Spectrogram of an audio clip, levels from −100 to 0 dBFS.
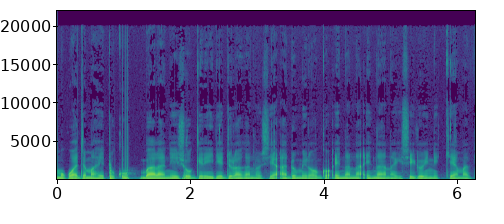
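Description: From 0.86 to 1.09 s a gritty burst of crackle tears across the speech, then stops. This is processor overload crackle: the processor fell behind and missed a run of around fifteen short buffers, each about 5 ms, skipping them and leaving hard-edged gaps.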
